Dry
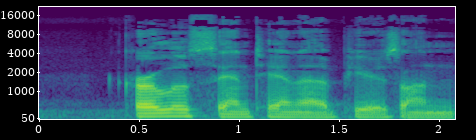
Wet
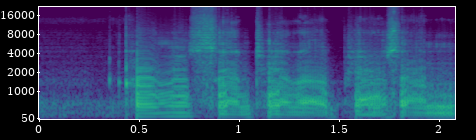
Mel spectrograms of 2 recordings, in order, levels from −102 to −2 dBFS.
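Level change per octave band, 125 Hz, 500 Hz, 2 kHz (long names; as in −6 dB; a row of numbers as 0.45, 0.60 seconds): −27.5, −18.0, −11.0 decibels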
